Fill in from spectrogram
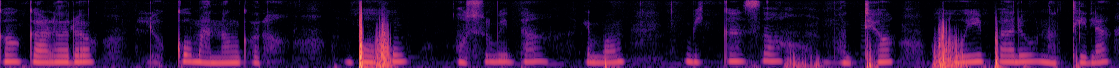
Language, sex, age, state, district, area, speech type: Odia, female, 18-30, Odisha, Ganjam, urban, spontaneous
